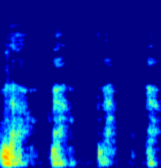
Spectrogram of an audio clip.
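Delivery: soft whispered refusal, almost voiceless. Retold or imitated. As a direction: hush it, shaking off the idea. Retold refusal to ask strangers.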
